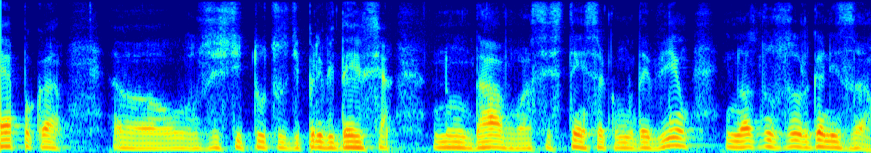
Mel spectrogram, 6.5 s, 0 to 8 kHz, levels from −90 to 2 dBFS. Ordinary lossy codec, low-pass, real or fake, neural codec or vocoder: none; none; real; none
